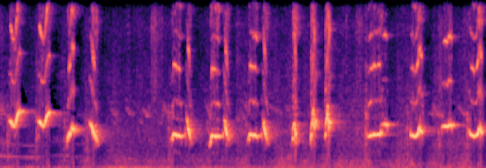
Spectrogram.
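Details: Pet greater green leafbird in full song: steady stream of bright whistled notes, many short upslurred and downslurred phrases repeated at an even pace, some doubled sharp chips, faint hum underneath.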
